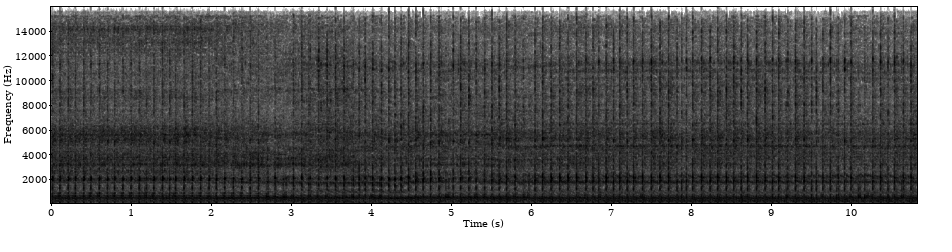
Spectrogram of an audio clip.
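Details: Stihl 193T climbing saw with muffler mod, about 8–9° timing advance, limiters removed, 93 non-ethanol fuel, restarted warm after 5 minutes off: fast crisp even two-stroke buzz, steady, no stumbles or sags; running cleanly.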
